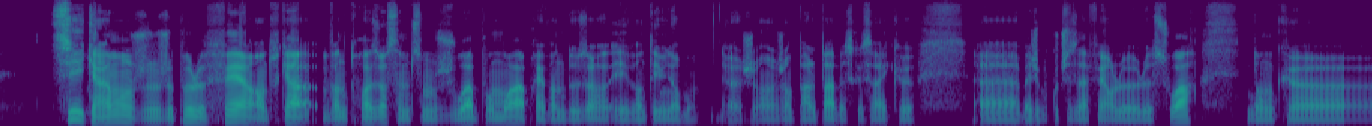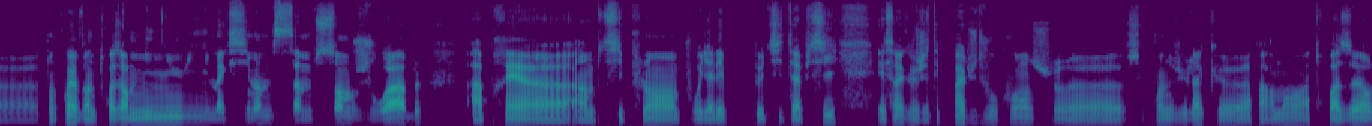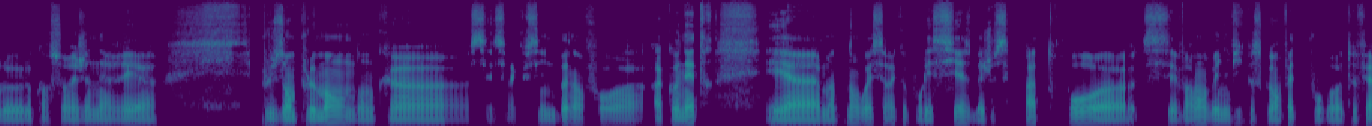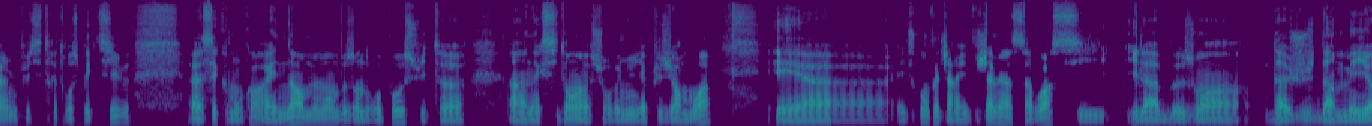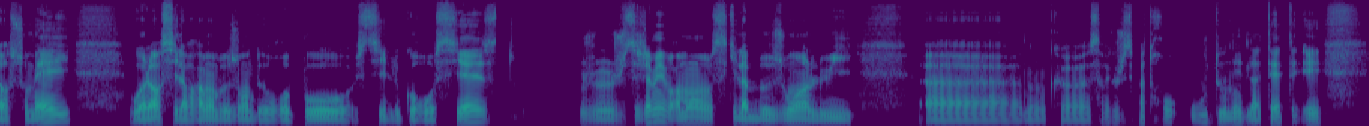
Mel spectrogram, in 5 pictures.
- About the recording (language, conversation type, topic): French, advice, Comment puis-je optimiser mon énergie et mon sommeil pour travailler en profondeur ?
- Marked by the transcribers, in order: drawn out: "heu"; drawn out: "heu"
